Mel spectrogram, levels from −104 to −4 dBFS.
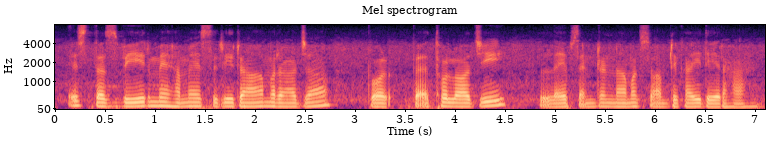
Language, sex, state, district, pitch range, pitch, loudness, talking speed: Hindi, male, Uttar Pradesh, Lalitpur, 125-140 Hz, 130 Hz, -17 LUFS, 135 wpm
